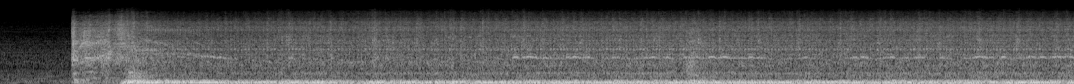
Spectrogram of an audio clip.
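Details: Squarebody truck V8 after fixing a broken header tube exhaust leak (gasketless ball-and-socket collector flanges), hot shop around 100°F: cranks, catches fast, steady deep burble, no puffing or ticking; exhaust sealed, a panel rattle remains.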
